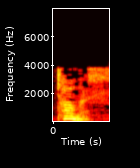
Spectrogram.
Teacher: T-H here is pronounced as T and not as th. It's pronounced as T, not as th.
